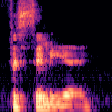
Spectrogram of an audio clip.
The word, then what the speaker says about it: Facilier: I do like Dr. Facefiller. I can't pronounce his name. – Facilier. – Facefiller. – Facilier. – Shadow Man. – At least try. Facilier.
